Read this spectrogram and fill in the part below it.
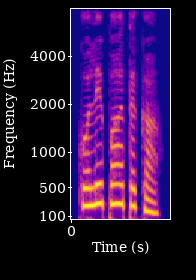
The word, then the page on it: ಕೊಲೆಪಾತಕಿ: kannada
